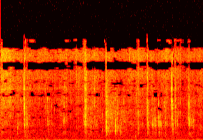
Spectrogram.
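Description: Light, irregular clicks and crackles, several a second, over a steady low rumble.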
